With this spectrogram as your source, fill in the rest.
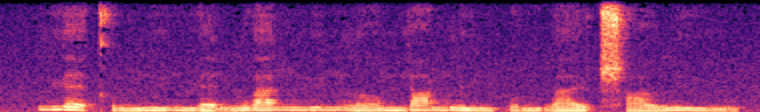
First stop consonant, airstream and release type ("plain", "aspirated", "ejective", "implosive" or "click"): aspirated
